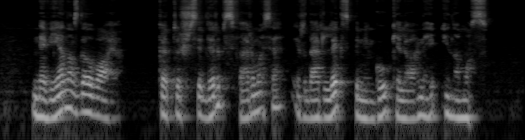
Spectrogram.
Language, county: Lithuanian, Vilnius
